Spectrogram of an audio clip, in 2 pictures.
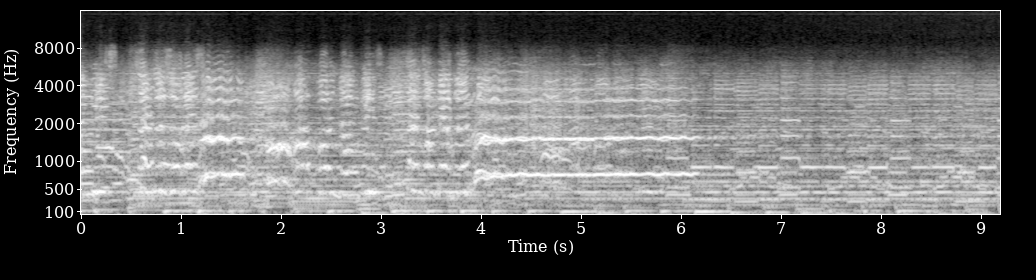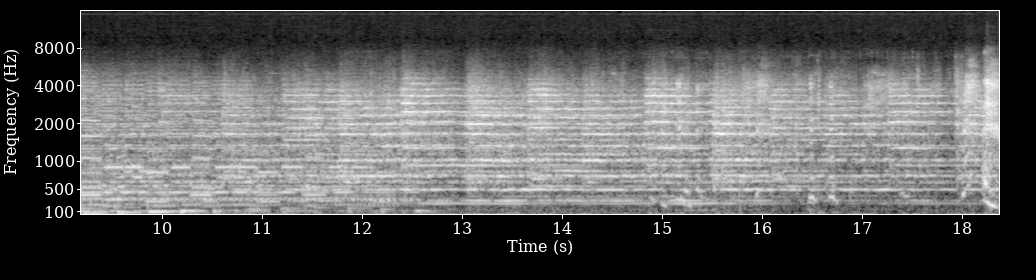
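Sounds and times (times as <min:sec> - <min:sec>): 
bells ringing: 0:00.0 - 0:18.3
dense resonant music: 0:00.0 - 0:18.3
laughter: 0:00.0 - 0:18.3.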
